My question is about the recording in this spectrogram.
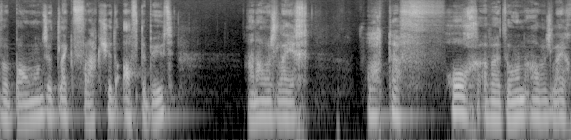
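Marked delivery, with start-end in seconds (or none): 3.7-5.3 stunned. Retold or imitated. Realising mum was hurt.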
